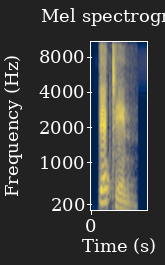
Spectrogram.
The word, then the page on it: pectin: Indian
